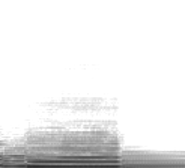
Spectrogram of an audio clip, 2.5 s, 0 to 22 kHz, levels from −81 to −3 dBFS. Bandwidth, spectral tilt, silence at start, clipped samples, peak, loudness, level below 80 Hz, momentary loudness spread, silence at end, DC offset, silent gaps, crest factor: 5 kHz; -7.5 dB/octave; 0 s; under 0.1%; -12 dBFS; -21 LUFS; -52 dBFS; 17 LU; 0 s; under 0.1%; none; 10 dB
